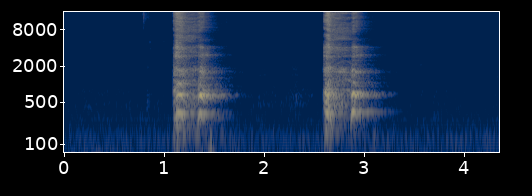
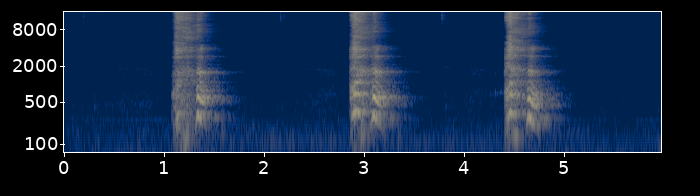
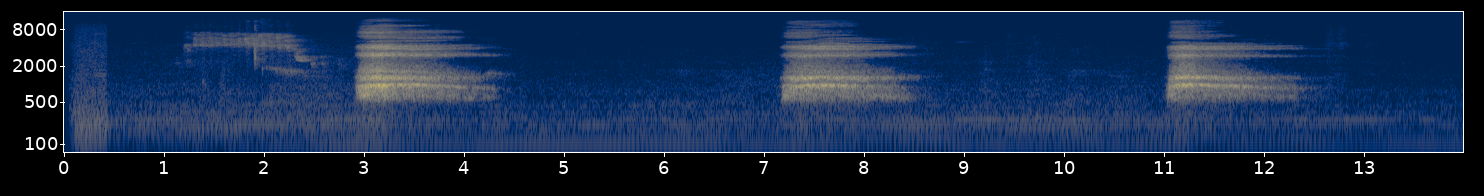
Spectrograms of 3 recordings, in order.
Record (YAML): cough_length: 4.4 s
cough_amplitude: 6286
cough_signal_mean_std_ratio: 0.3
three_cough_length: 6.0 s
three_cough_amplitude: 10422
three_cough_signal_mean_std_ratio: 0.32
exhalation_length: 14.0 s
exhalation_amplitude: 12229
exhalation_signal_mean_std_ratio: 0.36
survey_phase: alpha (2021-03-01 to 2021-08-12)
age: 45-64
gender: Female
wearing_mask: 'No'
symptom_none: true
smoker_status: Ex-smoker
respiratory_condition_asthma: false
respiratory_condition_other: false
recruitment_source: REACT
submission_delay: 2 days
covid_test_result: Negative
covid_test_method: RT-qPCR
